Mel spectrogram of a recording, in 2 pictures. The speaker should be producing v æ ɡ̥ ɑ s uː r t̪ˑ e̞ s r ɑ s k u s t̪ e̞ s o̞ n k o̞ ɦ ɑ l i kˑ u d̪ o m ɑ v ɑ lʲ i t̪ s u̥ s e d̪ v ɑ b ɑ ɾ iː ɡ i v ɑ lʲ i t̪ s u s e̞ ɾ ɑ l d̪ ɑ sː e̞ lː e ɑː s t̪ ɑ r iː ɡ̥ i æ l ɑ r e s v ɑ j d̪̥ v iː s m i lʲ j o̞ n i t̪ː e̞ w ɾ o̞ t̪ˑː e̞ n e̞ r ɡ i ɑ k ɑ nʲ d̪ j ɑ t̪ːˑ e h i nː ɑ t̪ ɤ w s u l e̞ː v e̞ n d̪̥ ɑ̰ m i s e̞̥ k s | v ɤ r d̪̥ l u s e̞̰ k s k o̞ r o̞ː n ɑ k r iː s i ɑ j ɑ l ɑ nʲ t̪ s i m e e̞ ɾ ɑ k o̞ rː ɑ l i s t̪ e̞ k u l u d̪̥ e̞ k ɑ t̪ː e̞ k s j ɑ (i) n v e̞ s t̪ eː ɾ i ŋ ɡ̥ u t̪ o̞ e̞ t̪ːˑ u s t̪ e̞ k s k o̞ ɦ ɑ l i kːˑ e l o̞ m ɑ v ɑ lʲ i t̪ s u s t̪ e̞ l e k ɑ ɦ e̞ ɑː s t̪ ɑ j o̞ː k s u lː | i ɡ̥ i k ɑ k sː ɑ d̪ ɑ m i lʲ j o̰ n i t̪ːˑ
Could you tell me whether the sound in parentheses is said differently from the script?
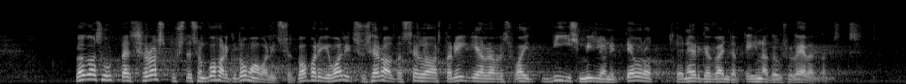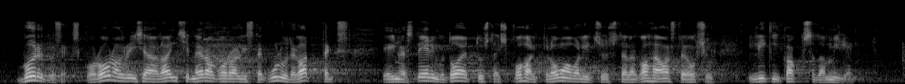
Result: no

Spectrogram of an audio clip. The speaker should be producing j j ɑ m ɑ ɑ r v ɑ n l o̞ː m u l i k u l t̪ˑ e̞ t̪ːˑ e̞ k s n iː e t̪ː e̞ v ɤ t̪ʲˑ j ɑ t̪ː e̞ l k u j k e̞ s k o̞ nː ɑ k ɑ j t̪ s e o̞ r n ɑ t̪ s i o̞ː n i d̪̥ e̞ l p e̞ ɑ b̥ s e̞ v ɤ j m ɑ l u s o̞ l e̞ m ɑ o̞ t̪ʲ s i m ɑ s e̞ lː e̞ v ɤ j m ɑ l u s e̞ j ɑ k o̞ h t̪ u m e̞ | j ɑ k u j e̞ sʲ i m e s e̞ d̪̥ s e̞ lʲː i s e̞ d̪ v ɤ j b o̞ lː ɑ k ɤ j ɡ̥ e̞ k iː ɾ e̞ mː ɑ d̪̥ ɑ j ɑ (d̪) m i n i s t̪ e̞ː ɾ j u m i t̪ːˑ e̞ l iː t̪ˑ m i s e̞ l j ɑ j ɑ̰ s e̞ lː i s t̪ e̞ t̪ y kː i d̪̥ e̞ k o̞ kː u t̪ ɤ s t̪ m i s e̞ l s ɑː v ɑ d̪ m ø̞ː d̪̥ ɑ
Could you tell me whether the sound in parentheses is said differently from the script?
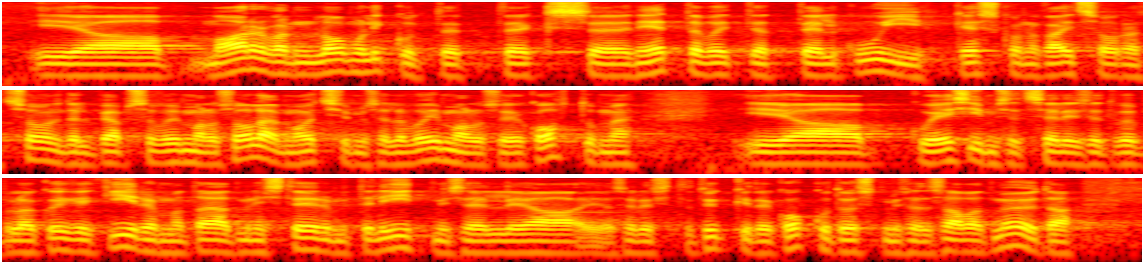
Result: no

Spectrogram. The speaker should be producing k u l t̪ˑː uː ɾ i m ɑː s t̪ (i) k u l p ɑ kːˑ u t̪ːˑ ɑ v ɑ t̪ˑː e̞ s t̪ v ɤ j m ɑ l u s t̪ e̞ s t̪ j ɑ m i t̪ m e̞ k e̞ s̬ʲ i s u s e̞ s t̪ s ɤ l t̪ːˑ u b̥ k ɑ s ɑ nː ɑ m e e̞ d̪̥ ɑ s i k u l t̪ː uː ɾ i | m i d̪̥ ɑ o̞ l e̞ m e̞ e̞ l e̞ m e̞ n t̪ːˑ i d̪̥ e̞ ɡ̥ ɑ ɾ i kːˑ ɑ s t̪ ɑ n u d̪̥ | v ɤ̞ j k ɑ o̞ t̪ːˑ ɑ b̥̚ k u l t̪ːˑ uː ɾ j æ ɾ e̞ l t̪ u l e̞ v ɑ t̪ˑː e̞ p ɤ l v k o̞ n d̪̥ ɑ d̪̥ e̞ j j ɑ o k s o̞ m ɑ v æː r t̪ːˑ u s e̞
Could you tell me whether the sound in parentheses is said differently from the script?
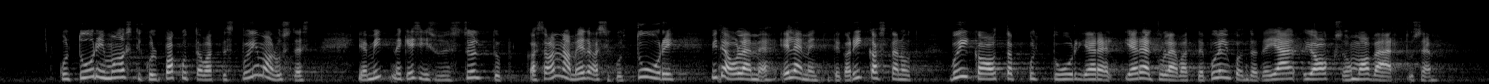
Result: no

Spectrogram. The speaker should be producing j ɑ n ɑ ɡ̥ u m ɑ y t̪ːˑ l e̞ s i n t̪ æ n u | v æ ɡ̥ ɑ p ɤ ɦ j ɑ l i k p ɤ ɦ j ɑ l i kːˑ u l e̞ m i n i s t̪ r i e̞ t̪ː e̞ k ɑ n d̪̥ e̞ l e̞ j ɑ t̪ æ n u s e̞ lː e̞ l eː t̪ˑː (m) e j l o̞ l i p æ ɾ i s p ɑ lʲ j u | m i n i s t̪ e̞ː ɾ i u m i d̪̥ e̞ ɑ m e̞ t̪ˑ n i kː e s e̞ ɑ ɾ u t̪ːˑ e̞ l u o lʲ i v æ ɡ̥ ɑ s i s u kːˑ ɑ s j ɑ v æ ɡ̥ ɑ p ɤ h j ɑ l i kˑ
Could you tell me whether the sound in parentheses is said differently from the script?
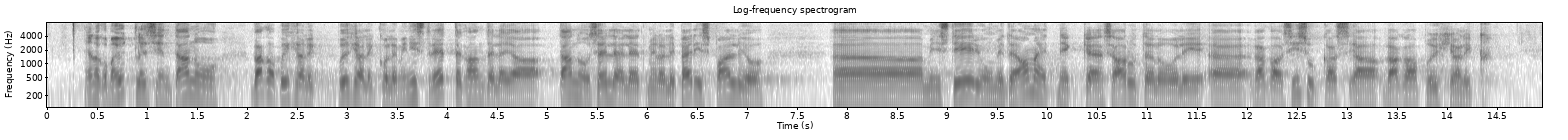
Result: no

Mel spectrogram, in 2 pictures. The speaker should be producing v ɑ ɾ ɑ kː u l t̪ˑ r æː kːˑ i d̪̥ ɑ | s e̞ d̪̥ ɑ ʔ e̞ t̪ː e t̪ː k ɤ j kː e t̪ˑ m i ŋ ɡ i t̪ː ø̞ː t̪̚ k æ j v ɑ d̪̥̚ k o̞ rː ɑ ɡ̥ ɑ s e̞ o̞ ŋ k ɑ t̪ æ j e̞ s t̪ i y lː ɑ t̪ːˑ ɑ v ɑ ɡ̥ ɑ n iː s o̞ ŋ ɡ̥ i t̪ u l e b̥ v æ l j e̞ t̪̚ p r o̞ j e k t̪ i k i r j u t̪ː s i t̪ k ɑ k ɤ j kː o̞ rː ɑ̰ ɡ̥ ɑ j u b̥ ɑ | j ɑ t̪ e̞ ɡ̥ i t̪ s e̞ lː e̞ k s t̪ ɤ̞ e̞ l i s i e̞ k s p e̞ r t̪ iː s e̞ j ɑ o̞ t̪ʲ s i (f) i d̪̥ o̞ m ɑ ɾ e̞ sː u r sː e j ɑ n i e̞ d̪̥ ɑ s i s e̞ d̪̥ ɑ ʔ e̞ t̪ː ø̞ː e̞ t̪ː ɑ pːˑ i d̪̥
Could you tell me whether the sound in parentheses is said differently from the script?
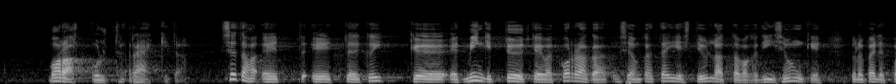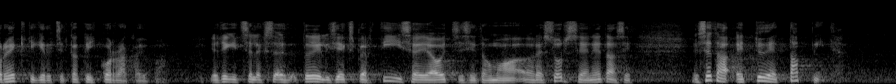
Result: yes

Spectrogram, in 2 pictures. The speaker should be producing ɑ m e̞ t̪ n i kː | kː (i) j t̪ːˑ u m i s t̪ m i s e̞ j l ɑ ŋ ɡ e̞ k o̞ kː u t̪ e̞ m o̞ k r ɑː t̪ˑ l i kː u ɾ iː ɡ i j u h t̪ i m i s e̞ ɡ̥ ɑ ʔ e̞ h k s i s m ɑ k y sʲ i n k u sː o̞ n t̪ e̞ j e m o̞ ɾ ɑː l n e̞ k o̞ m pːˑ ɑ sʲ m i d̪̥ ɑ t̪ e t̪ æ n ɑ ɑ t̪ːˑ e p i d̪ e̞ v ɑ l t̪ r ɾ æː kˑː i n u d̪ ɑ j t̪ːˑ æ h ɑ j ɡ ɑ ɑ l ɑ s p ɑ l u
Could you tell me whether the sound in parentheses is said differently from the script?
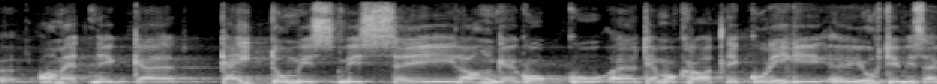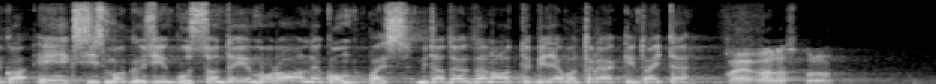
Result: yes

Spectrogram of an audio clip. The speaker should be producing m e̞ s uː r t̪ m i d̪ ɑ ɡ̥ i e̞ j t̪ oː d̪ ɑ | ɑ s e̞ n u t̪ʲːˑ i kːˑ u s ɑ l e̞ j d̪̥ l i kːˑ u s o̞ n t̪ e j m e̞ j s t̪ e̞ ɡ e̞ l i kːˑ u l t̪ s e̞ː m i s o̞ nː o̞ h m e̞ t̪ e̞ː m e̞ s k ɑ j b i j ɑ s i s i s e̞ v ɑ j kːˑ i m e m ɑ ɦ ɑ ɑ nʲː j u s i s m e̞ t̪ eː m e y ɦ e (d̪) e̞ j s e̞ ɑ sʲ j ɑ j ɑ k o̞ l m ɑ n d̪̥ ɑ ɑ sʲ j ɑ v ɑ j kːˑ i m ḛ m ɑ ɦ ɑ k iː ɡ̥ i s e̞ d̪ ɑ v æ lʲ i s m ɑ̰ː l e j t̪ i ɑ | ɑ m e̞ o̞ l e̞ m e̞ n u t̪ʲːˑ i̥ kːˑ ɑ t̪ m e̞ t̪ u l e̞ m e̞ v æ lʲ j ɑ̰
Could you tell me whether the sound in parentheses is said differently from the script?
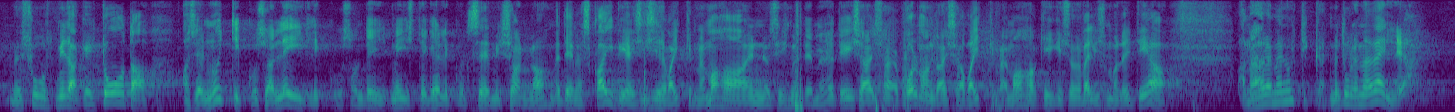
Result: yes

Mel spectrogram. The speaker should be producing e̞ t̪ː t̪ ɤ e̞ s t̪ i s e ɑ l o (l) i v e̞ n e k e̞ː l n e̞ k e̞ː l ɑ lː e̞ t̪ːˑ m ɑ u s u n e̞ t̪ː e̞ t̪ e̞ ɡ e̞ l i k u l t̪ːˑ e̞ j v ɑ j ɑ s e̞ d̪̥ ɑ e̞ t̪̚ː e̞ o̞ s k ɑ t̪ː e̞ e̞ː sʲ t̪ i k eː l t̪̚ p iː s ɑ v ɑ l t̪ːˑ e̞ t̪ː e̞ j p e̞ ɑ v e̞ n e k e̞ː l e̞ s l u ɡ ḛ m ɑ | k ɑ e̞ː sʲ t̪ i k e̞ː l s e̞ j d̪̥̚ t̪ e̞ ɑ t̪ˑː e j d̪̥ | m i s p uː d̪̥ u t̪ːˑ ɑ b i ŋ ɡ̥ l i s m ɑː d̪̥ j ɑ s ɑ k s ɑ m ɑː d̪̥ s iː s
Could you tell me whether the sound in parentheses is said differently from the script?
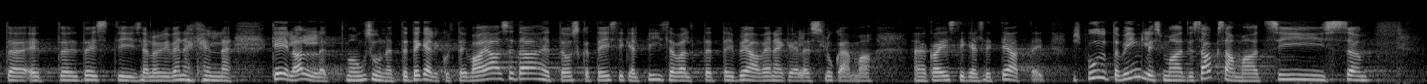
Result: no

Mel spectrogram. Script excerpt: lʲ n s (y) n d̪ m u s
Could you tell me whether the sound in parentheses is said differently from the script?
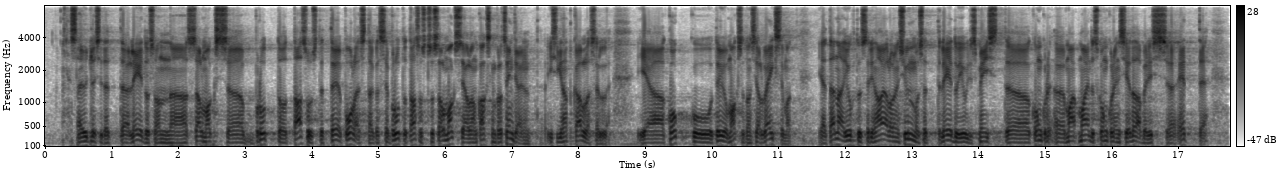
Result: no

